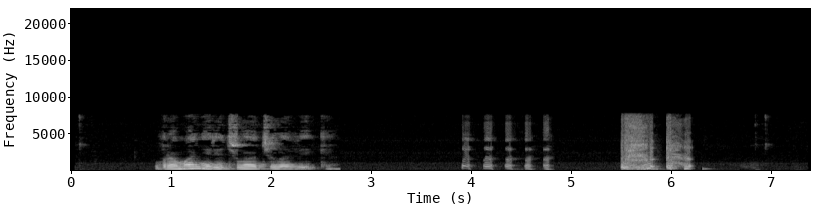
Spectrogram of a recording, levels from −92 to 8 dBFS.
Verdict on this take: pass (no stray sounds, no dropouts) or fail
fail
